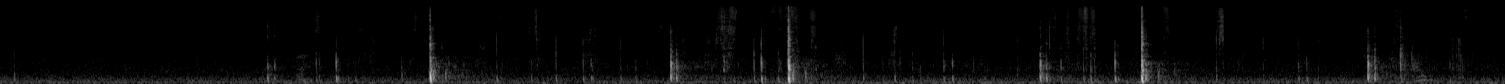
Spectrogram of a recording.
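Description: Tennis ball in a rally: sharp pops of racket strikes and ball bounces a second or two apart, some coming in quick pairs of bounce then hit.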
